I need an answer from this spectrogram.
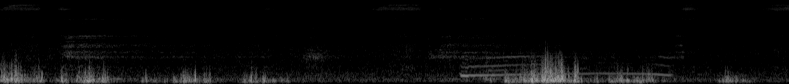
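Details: Sleeping horse Minxy, lips twitching, snores in a steady run of low, rasping breath pulses. Partway through, a sustained tonal sound with a slight upward slide rises over the snoring.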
